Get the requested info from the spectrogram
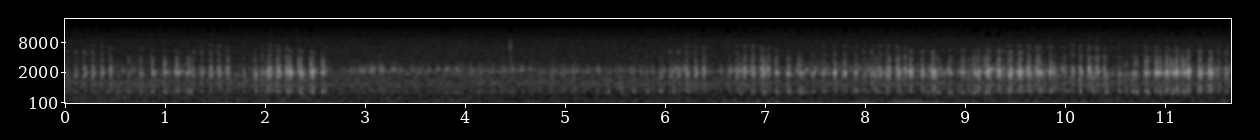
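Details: Frog chorus of rapid, pulsed, rattling croaks in overlapping trains that swell and fade, with several callers heard together over a soft low background hum.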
